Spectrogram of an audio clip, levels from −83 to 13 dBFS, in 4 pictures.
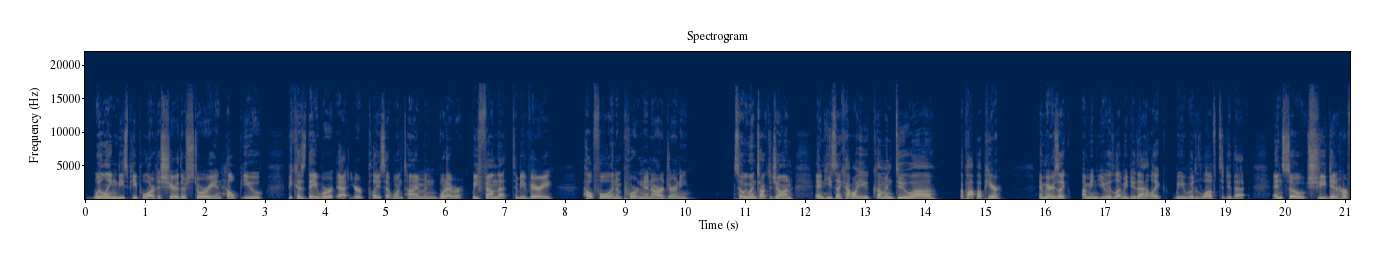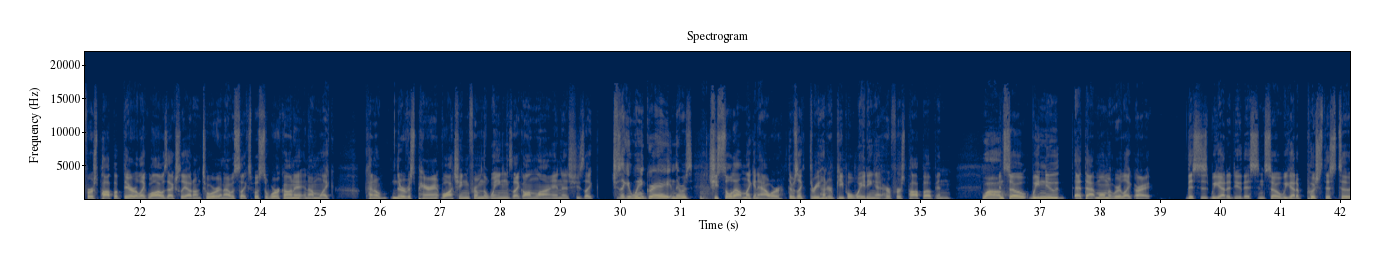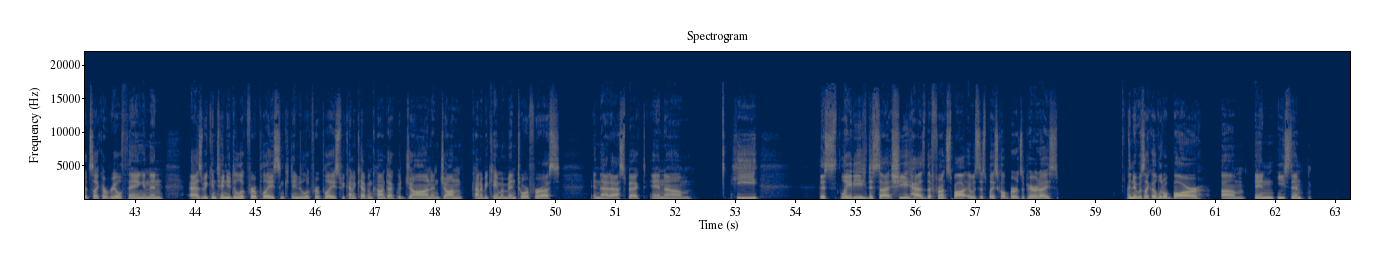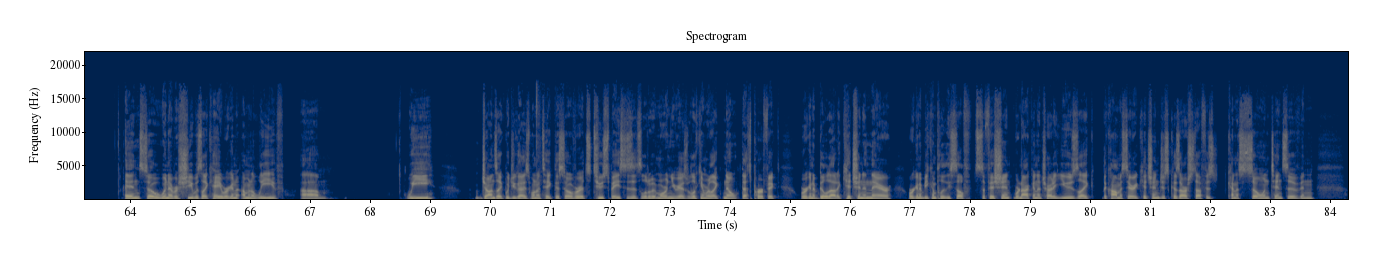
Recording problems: none

